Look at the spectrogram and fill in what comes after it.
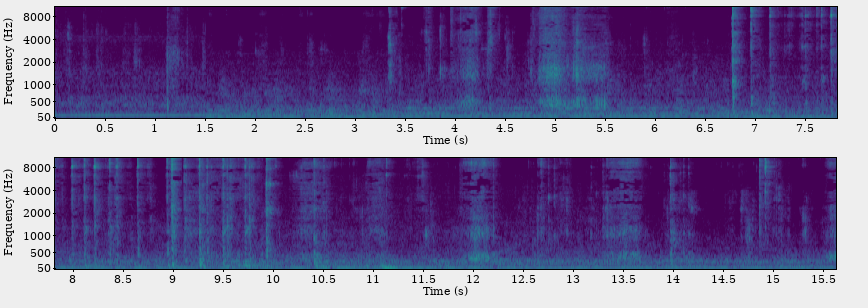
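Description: Close-up eating sounds: food being bitten and chewed with irregular crisp crunching and crackling.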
